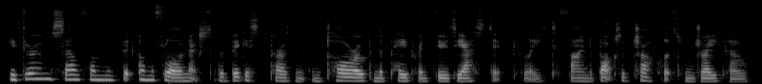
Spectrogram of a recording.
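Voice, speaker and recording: A woman narrating a story from a script in an expressive way, as an amateur audiobook reader. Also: deep voice, fairly quick, few pauses. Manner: acts out dialogue with expression.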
